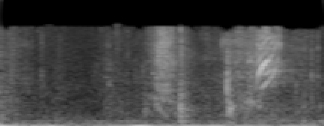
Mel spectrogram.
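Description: A wooden door and its handle being worked: several sharp clicks and rattles, with a short rising squeak near the end.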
